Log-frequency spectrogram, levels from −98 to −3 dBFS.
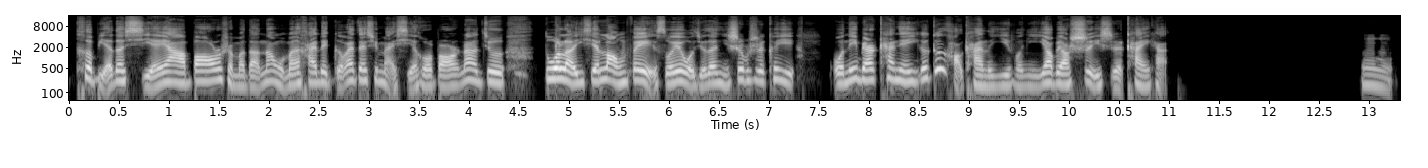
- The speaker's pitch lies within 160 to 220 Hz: Yes, high, 195 Hz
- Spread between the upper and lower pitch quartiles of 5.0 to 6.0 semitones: Yes, average, 5.3 semitones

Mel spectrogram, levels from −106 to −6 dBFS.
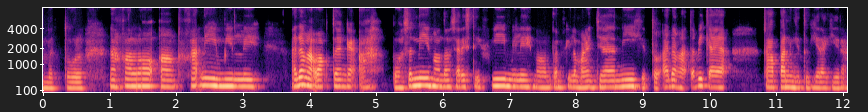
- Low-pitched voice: No, medium, 180 Hz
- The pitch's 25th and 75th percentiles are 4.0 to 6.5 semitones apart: No, average, 2.7 semitones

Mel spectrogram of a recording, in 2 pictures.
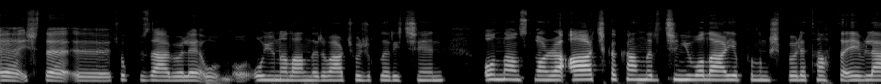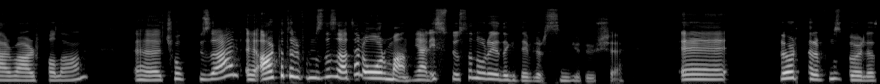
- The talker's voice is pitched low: No, high, 205 Hz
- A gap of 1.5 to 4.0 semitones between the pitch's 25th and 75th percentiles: Yes, average, 3.1 semitones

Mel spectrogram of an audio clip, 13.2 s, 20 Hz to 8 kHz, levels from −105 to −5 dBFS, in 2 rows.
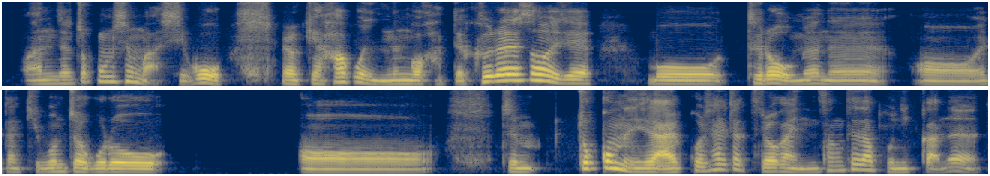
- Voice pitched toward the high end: No, low, 115 Hz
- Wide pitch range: Yes, wide, 7.6 semitones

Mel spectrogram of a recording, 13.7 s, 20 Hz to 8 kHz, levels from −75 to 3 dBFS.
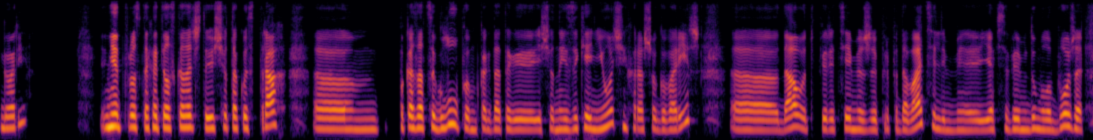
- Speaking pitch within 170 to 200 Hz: Yes, medium, 185 Hz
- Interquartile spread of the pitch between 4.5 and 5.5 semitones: No, average, 2.9 semitones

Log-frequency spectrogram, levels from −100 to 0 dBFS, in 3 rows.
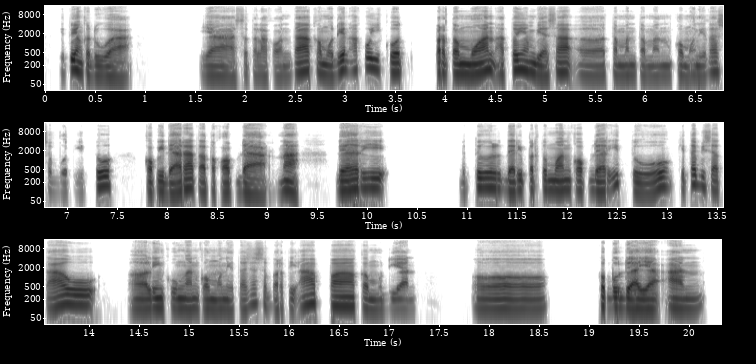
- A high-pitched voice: No, low, 105 Hz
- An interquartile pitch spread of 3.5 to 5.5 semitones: Yes, average, 4.2 semitones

